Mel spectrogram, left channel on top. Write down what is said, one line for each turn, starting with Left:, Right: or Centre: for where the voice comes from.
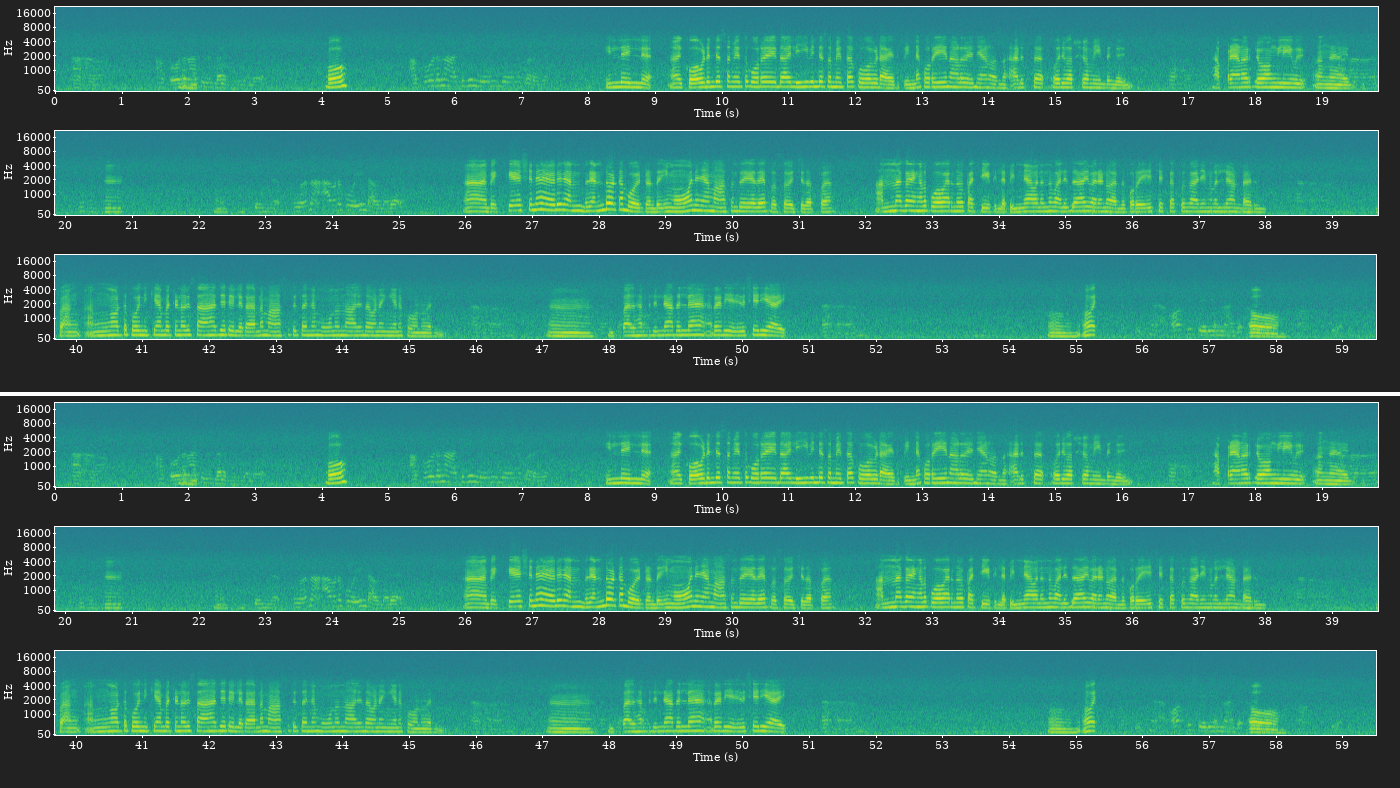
Right: ആഹ് ആഹ് അപ്പൊ ഇവിടെ
Left: ഉ
Right: നാട്ടിലുണ്ടായിരുന്നില്ലല്ലേ
Left: ഓ ഓ
Right: അപ്പൊ ഇവിടെ നാട്ടില ഇല്ലേന ഇില്ലേന്ന് പറയാം
Left: ഇല്ല ഇല്ല ആ കോവിഡിന്റെ സമയത്ത് കൊറെ ത ലീവിന്റെ സമയത്ത് കോവിഡ് ആത് പിന്നെ കൊറേ നാള്
Right: ആഹ്
Left: കഴിഞ്ഞാണ് വന്ന അടുത്ത ഒരു വർഷം മീൻ ഇ കഴി
Right: ആഹ് ആഹ്
Left: അപ്പഴാണ് ഒരു ലോങ് ലീവ് അങ്ങ
Right: ആഹ്
Left: ആയത്
Right: ആഹ് ആഹ് ഉം ഉം
Left: ആ ആഹ
Right: പിന്നെ നിങ്ങ അവിടെ പോയിുണ്ടാവലല്ലേ
Left: ആ വെക്കേഷന് ഒരു ര രണ്ട വട്ടം പോയിട്ടുണ്ട് ഈ മോന് ഞാൻ മാസ പ്രതെ പ്രസവിച്ചത അപ്പ
Right: ഏഹ്
Left: അന്ന ഞങ്ങൾ പോവാമായിരുന്ന പറ്റിയിട്ടില്ല പിന്നെ അവനൊന്ന് വലുതായി വരണമായിരുന്നു കുറേ ചെക്കപ്പും കാര്യങ്ങളുംെല്ലാം ഉണ്ടായിരുന്നു
Right: ആ ആഹ ആ
Left: അ അങ്ങോട്ട അത്ത് പോയി നിൽക്കാൻ പറ്റണ ഒരു സാഹചര്യം ഇില്ല കാരണം മാസത്തിൽ തന്നെ മൂന്നും നാലും തവണ ഇങ്ങനെ പോകണമായിരുന്നു
Right: ആഹ് ആഹ് ആഹ്
Left: ആഹ
Right: അതങ്ങനെ
Left: ഇപ്പൊ
Right: ആവുമ്പോ
Left: അലഹദില്ല അതെല്ലേ റെഡിിയ ശരിയായി
Right: ആഹ ആഹ ആഹ ഉ ഉ
Left: ആഹ
Right: പിന്ന ഓക്കെ ശെരി എന്നാല് ഉ
Left: ഓഹ്
Right: ഉ
Left: ഓഹ്
Right: ഓക്കെ എന്നാല്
